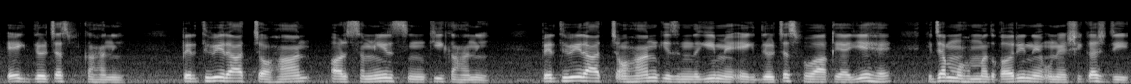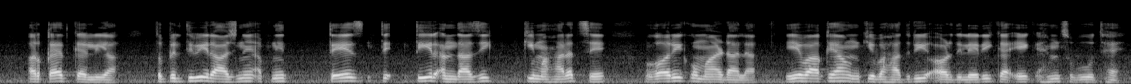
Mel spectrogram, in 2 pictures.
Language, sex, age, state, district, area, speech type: Urdu, male, 18-30, Uttar Pradesh, Saharanpur, urban, spontaneous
